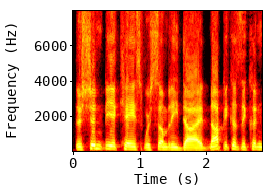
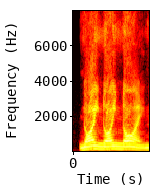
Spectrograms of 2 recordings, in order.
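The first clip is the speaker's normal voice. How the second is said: louder, put-on British accent; mock British accent; 3 dB louder, slower than usual. Shown as a demonstration. Host mimicking Great Britain's emergency number, mock British accent.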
